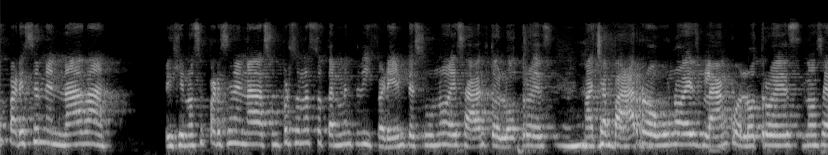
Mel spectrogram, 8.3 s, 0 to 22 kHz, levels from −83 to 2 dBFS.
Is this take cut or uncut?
uncut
